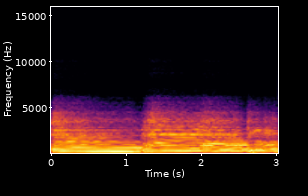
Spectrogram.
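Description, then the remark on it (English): A distorted electric guitar from a single-coil Strat plays loud, sustained chords with a gritty, buzzing edge, changing chord about three times over a few seconds, with no talking. “Yeah, it's a pretty aggressive Strat.”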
